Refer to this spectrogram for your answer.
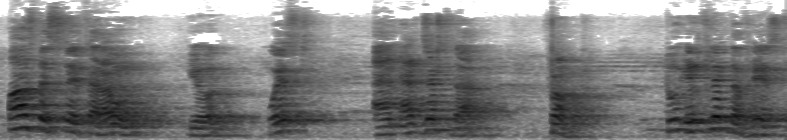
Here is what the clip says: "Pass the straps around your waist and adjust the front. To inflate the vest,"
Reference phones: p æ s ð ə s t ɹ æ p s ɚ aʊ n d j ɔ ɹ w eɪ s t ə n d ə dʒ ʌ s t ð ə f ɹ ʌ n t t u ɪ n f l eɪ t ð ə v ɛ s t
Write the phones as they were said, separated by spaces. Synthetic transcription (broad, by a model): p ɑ s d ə s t ɛ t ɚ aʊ n d j ɔ ɹ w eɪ s t ə n d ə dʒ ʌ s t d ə f ɹ ʌ n t t u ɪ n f l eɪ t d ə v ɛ s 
